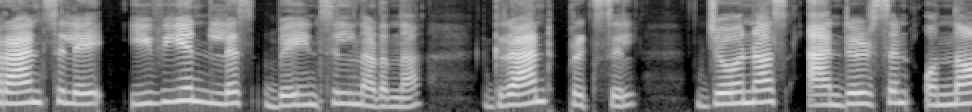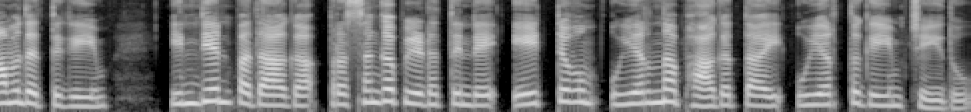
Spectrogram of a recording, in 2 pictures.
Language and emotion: Malayalam, neutral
